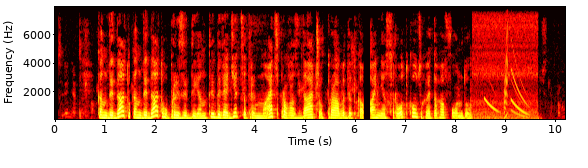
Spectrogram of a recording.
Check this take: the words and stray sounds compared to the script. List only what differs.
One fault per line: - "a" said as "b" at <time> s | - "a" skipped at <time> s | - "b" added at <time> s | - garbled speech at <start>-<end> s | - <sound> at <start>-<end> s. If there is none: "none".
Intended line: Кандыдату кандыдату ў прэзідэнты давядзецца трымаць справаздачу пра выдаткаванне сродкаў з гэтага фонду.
- dropout at 6.2-6.3 s
- chirp at 8.6-9.5 s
